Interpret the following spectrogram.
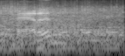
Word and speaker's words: Varan: Varan. Okay, that's how the name is pronounced. Oh, but apparently it can also be Varan?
